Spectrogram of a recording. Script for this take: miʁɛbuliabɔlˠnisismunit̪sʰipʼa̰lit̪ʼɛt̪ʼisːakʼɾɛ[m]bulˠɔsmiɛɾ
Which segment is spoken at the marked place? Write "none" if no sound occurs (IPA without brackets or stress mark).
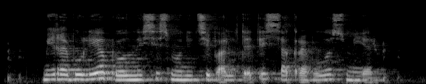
none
